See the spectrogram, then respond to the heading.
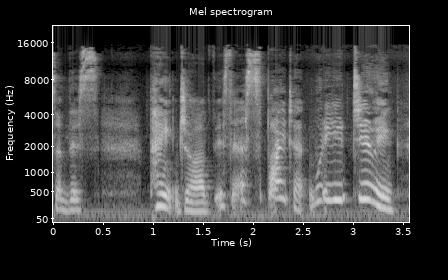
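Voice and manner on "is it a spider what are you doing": high-pitched alarmed questioning; suddenly rattled; startled. Real, not acted. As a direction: react to a sudden spider, voice jumping up. Startled by a spider mid-talk.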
